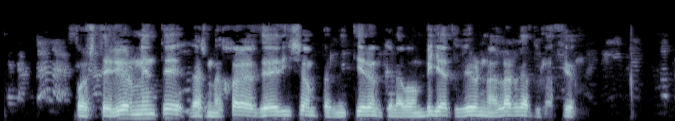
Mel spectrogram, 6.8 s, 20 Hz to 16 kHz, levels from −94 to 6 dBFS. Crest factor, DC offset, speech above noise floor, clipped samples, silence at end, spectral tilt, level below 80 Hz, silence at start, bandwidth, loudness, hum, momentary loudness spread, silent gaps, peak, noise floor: 16 dB; under 0.1%; 30 dB; under 0.1%; 0.1 s; -4.5 dB/octave; -60 dBFS; 0.1 s; 7.8 kHz; -17 LUFS; none; 11 LU; none; -2 dBFS; -47 dBFS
